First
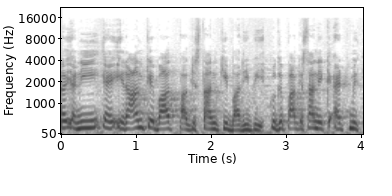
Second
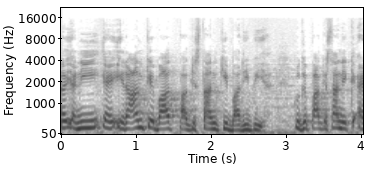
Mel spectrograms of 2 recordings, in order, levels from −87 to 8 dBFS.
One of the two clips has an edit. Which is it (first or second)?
first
